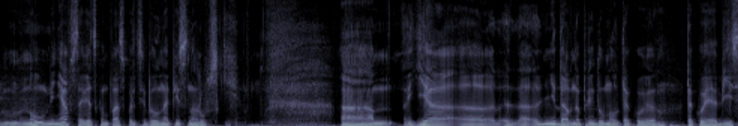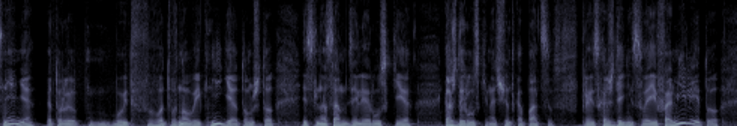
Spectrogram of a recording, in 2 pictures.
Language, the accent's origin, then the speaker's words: Russian; Tajikistan; Russian is a second language; Я родился в Таджикистане, там вырос, у меня второй родной язык персидский, таджикский. Я никогда не был гражданином России, Господь меня миловал от такого горя. Так что теперь я живу с двумя паспортами, гражданина Таджикистана и гражданина Грузии.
